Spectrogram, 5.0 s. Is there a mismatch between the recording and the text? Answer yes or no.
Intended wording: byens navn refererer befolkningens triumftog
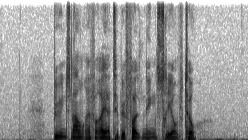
yes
